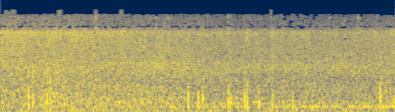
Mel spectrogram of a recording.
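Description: Heavy rain pours down steadily in the early morning in the Madrid region, Spain, in a dense, constant hiss, with scattered drops and splashes standing out against the continuous wash of water. No voices are heard.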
